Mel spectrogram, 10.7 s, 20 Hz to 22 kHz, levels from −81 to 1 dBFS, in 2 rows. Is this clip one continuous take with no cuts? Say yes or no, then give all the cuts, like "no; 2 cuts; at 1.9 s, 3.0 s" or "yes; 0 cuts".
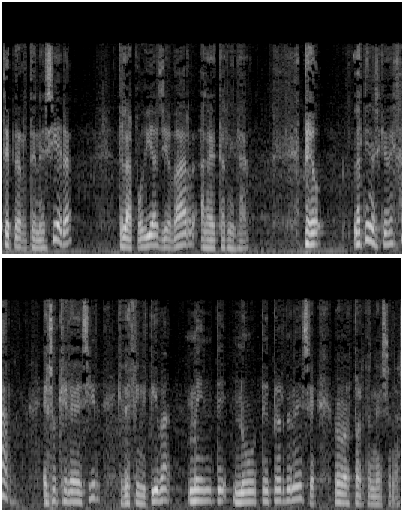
yes; 0 cuts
